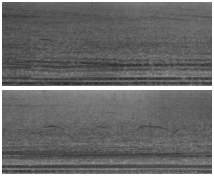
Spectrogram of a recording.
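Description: Many racing car engines roar loudly together.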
